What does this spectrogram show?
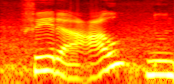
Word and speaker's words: فرعون: اسے فرعون نہیں پڑھ سکتے کیونکہ عین کے اوپر زبر ہے. اس کی اسپیلنگ کیا ہے یا جوڑ کیا ہے؟ فا زیر را فر عین زبر و عو فرعو نون زبر نا فرعون. اچھا بعض لوگوں کو لگتا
